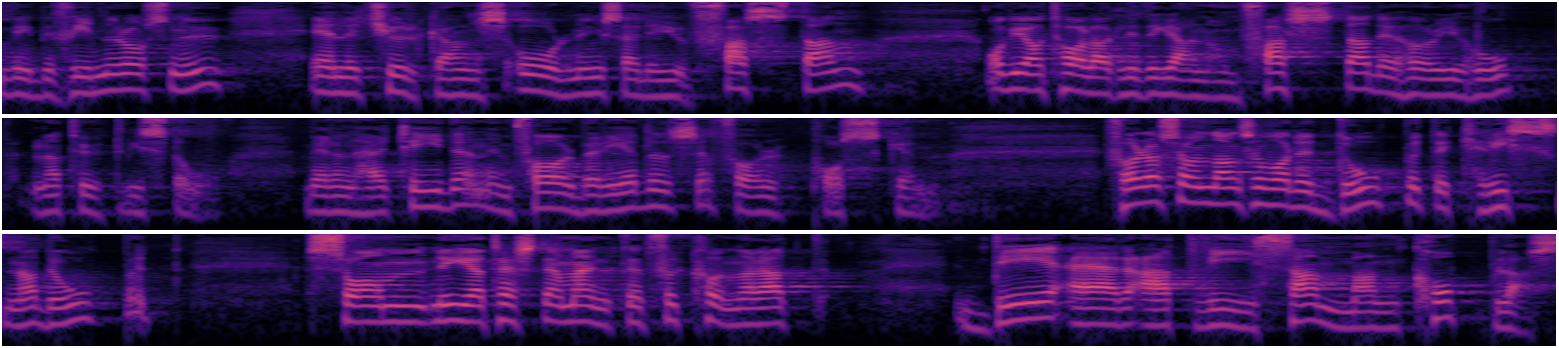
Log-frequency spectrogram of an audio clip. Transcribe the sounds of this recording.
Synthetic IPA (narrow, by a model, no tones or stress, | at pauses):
mvɪbɛfɪnːəɾɔsnʉ̟ː | eːnlɪt̪ɕʏɾkansoɖɳɪŋsɔæɖɛjɵfast̪anɔvɪhaʈʰɑːlat̪liːt̪əɡɾanːɔmfast̪ad̪ɛɦœːɾɪɦuːp | nat̪ʰʉ̟ːlɪt̪viːsd̪o̰ | vɛd̪ɛnɦæːʈʰiːd̪ənɛnfœːɾbɛɾeːd̪əlsəfœɾpʰɔ̰skən | fœɾasœnd̪ansɔvaɖɛd̪uːpət̪̚d̪ɛkʰɾɪst̪nad̪uːpət̪ | sɔmnyːat̪ʰɛst̪amɛnt̪ət̪fœɾkʰɵnːaɾat̪ | d̪ɛæɾat̪vɪsamːankʰɔplas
